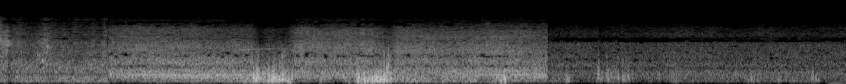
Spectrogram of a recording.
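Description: Wind rushing over the microphone, with a faint steady hum for a few seconds; about five seconds in it drops suddenly to a quieter hiss.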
